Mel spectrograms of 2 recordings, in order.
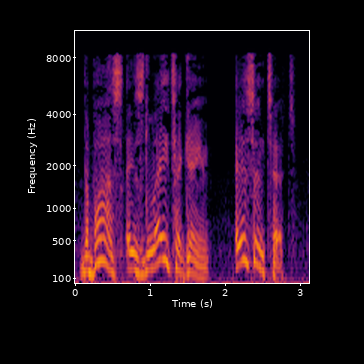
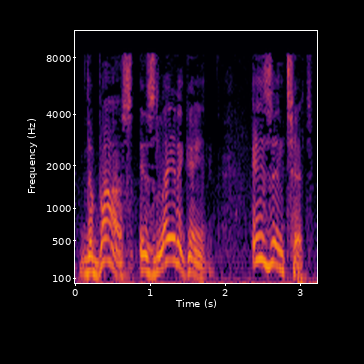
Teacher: One person begins with a tag question with a voice going down at the end.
